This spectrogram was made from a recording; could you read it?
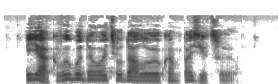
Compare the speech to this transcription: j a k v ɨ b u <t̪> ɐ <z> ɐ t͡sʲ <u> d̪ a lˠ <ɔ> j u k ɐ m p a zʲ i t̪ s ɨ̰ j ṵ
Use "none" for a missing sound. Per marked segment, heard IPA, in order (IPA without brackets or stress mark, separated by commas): d̪, v, u, u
